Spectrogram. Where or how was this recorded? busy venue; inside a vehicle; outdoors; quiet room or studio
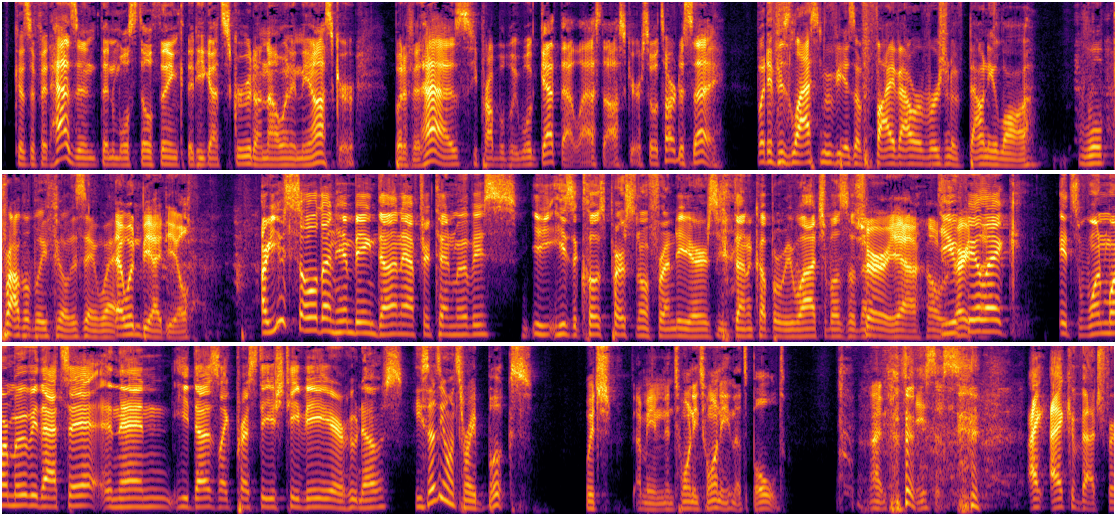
busy venue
